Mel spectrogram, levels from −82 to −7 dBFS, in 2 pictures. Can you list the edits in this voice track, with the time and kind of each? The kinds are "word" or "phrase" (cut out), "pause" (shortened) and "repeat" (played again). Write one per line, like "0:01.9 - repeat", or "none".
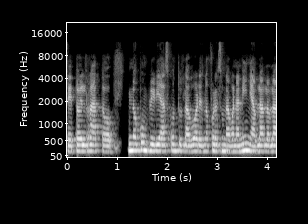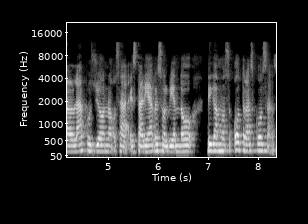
none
